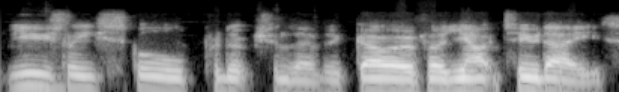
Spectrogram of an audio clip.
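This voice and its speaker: A man's voice: mid-range voice, fairly quick, darkish tone, no room sound, highs cut off. A young man telling a story on a video call, often stopping and restarting as he goes. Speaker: podcast guest.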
